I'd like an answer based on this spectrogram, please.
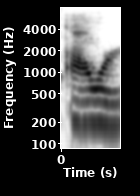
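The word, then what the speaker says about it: AURE: e aware understand respect and embrace and i'm pronouncing it as our initiative but it's a-u-r-e i would highly recommend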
